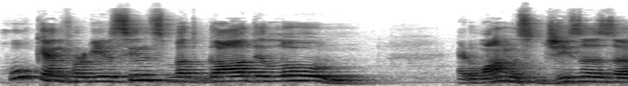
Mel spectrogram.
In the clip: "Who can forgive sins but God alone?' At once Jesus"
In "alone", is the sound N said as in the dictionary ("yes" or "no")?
yes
